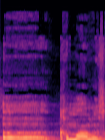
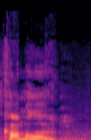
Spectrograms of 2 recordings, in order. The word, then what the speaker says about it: Kamala: Oh, because I'm against Kamala's climate policy. It's Kamala. Well, how do you pronounce it? I just told you how. It's Kamala.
